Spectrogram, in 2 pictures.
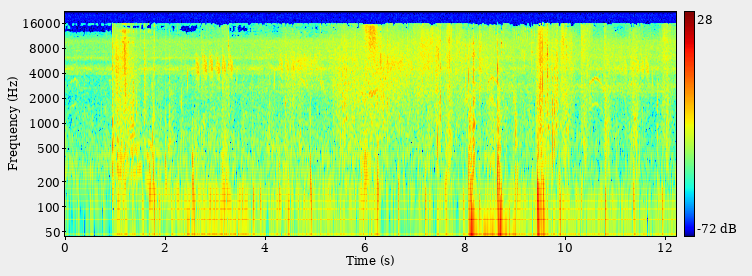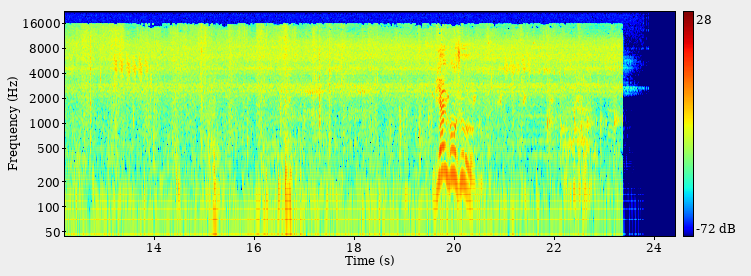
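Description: Footsteps crunch on grass and a dirt path.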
